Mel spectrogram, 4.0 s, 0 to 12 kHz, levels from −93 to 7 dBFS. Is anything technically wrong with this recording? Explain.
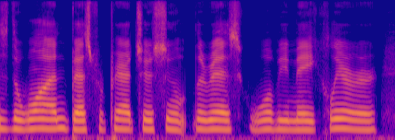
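No, nothing technically wrong turns up here; this short bit of speech sounds fine all the way through.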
